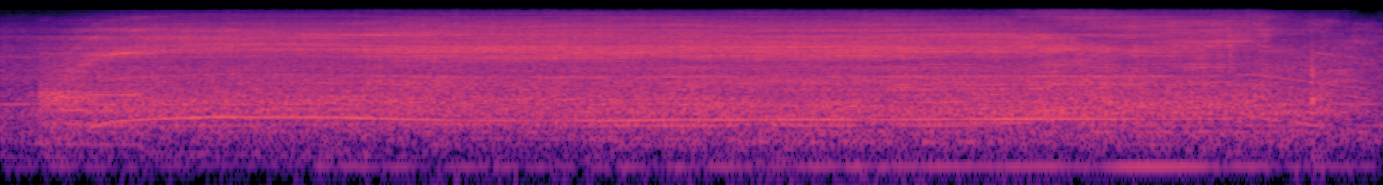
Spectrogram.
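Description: Bosch track saw spinning up and ripping a long straight cut through an MDF sheet along its guide rail, running steadily under load, then winding down near the end.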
